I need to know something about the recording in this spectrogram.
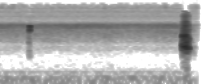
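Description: Low steady hum and hiss of an open telephone line in a pause between speakers, with a faint tick about a third of a second in and a brief "uh" from a voice right at the end.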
